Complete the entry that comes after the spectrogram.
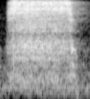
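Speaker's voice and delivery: soft voiceless hiss, sss; hissing s sound. Shown as a demonstration. Teacher confirms the answer with a soft hiss. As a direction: let the S hiss out quietly. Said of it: "That's right".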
